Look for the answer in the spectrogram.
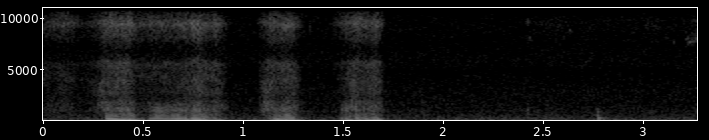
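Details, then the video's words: Small Cavalier King Charles Spaniel asleep indoors, snoring loudly: three or four low, rattling snorts in the first two seconds, each under half a second, followed by quiet room hush. "King Charles Cavalier Snoring"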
